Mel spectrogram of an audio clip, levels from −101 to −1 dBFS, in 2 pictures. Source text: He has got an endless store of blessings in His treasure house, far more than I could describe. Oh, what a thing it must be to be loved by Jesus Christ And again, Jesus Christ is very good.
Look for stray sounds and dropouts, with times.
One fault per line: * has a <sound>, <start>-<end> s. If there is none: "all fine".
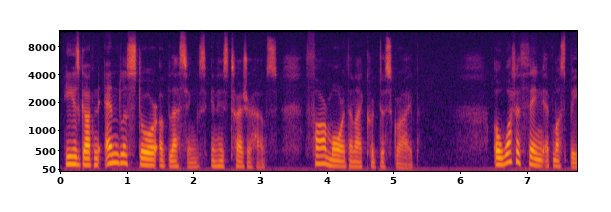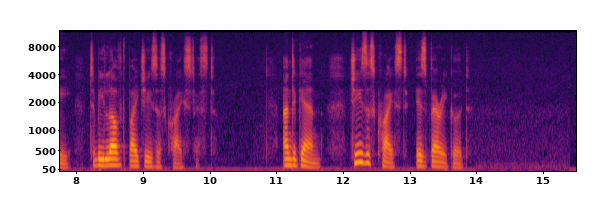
all fine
